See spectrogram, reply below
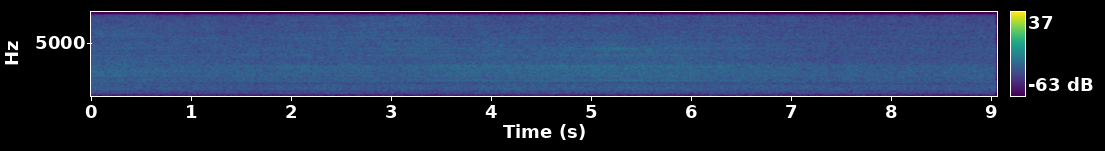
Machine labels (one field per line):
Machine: fan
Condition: normal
